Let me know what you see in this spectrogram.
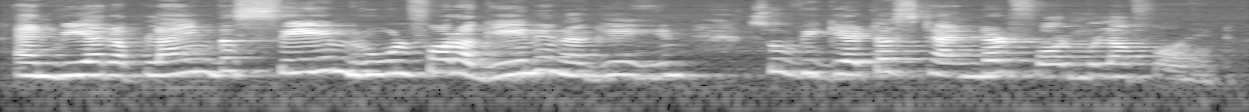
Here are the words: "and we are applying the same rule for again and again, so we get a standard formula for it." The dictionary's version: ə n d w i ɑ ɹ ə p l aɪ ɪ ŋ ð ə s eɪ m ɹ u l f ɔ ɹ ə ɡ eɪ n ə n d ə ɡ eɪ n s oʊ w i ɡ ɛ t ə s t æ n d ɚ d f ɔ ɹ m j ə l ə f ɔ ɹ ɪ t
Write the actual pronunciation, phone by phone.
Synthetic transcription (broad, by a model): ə n d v i ɑ ɹ ə p l aɪ ɪ ŋ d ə s eɪ m ɹ u l f ɔ ɹ ə ɡ eɪ n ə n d ə ɡ eɪ n s oʊ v i ɡ ɛ t ə s t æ n d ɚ d f ɔ ɹ m j ə l ə f ɔ ɹ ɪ t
